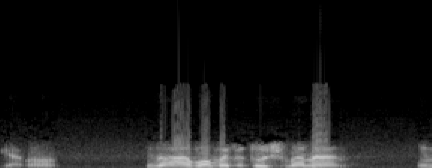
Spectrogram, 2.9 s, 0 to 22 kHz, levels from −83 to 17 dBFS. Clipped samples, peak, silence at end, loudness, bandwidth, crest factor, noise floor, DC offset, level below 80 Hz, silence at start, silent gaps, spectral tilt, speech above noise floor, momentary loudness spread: under 0.1%; 0 dBFS; 0 s; -12 LUFS; 9.8 kHz; 14 dB; -51 dBFS; under 0.1%; -48 dBFS; 0.05 s; none; -4 dB/octave; 40 dB; 15 LU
